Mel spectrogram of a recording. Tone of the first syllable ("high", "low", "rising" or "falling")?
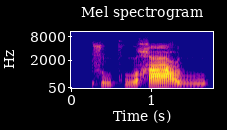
low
